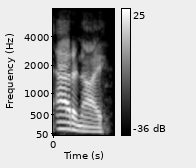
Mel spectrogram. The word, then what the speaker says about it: Adonai: Adonai.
